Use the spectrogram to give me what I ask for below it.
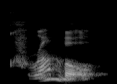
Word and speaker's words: crumble: We pronounce the B. Crumbb. Crumble.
